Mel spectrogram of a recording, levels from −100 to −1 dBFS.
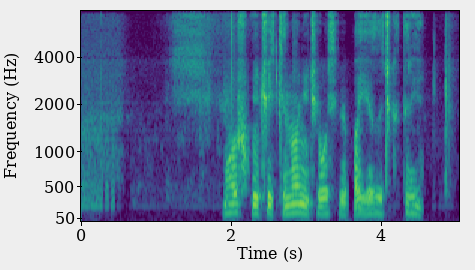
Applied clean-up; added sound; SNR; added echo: none; none; none; none.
